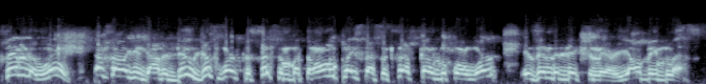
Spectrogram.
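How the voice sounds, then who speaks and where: A man's voice: very high voice, animated, fairly quick, slightly rough. A man with a stutter giving an emphatic, preacher-like motivational sales talk as a guest speaker. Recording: dull lo-fi online call audio.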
